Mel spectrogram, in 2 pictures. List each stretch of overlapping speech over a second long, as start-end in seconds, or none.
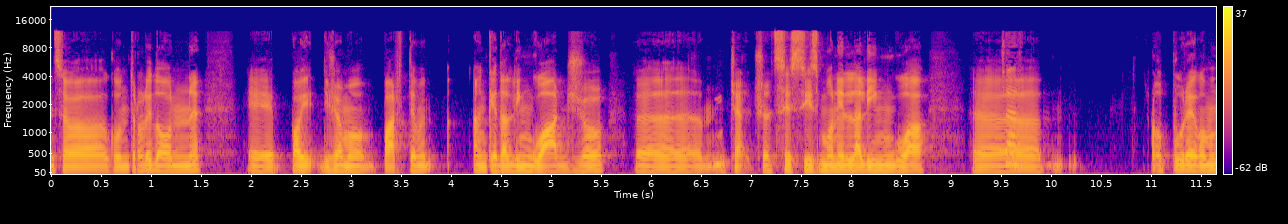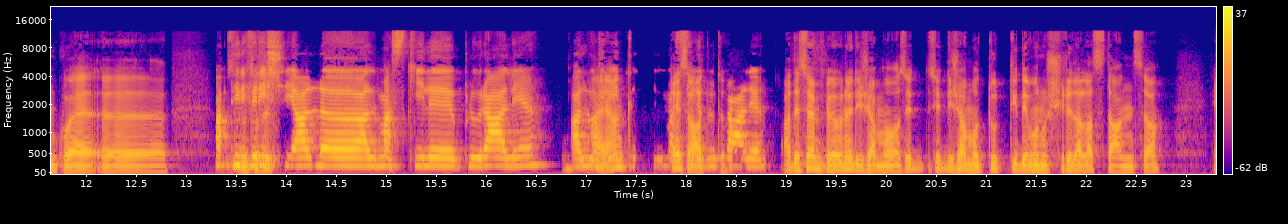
17.0-18.5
